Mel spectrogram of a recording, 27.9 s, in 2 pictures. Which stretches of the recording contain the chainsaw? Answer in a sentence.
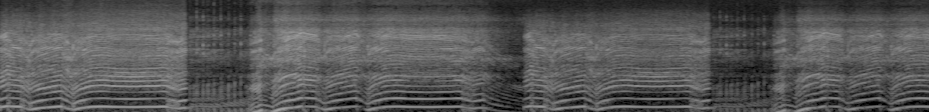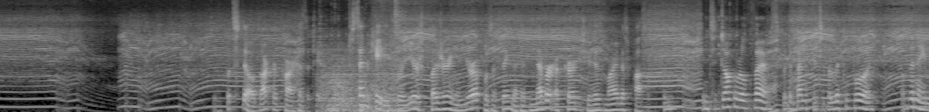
The chainsaw can be heard from 0.0 to 27.8 s.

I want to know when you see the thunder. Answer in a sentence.
You can hear the thunder from 18.6 to 19.9 s.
